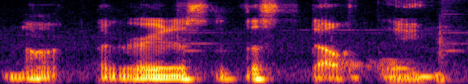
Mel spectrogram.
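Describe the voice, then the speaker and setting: A man's voice: extremely low pitch, wildly swooping pitch, unhurried, vocal fry, slight background noise. A man giving casual, offhand, self-deprecating commentary as he plays a video game. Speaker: game streamer.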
